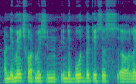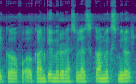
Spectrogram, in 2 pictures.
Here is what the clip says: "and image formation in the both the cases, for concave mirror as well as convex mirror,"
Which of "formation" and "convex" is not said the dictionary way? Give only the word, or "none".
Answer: none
